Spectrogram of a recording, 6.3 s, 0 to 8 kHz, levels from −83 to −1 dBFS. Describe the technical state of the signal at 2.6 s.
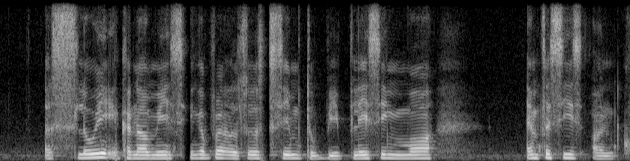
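At 2.6 s the signal is in a run of repeated stalls (stutter) from 2.36 to 2.71 s. Packets arrived late, so the jitter buffer kept running dry and the last sound was stretched through four short gaps, the longest 87 ms. Nothing is lost, but the speech drags and stutters.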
